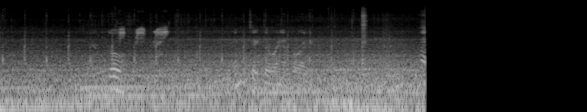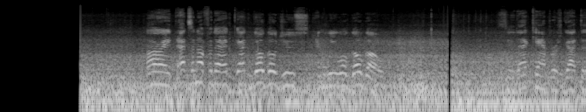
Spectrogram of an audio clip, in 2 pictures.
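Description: Car tyres hum steadily on a highway.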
